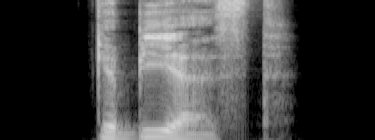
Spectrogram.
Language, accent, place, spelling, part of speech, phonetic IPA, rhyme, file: German, Germany, Berlin, gebierst, verb, [ɡəˈbiːɐ̯st], -iːɐ̯st, De-gebierst.ogg
- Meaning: second-person singular present of gebären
